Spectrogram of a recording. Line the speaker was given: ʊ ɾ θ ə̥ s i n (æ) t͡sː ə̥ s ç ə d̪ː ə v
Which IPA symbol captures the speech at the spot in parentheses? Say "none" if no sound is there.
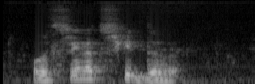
æ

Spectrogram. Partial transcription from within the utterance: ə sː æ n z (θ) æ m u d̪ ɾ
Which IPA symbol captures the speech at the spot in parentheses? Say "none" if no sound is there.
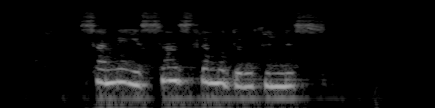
θ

